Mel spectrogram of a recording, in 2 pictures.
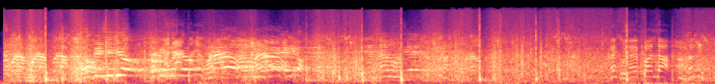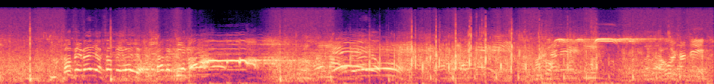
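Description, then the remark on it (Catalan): A Villarreal CF football match in progress during a goal play involving Santi Cazorla, Chukwueze and Paquito Alcácer, with several voices shouting continuously and loudly over background crowd noise. Scattered short thuds like ball kicks come through the din. “El que acabeu d'escoltar és una jugada, la primera, el primer gol, en el que Santi Cazorla rep una pilota en banda esquerra, encara al rival que en aquest moment era Chukwueze, toca curt, era Paquito Alcácer, que li torna la pilota a d'ell”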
